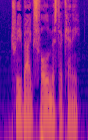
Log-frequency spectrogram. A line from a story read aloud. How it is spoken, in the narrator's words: under my breath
